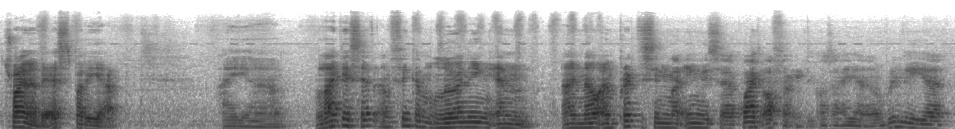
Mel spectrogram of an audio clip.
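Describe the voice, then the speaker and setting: In a small indoor home art studio, a Dutch-accented man in his thirties paints and chats for a casual vlog, his English (a third language after Dutch and Frisian) halting and full of fillers as he hunts for words. His medium-pitched voice is expressive and moderately paced. The echoey recording carries a little hiss or hum.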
